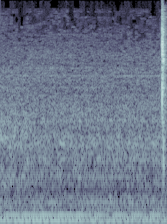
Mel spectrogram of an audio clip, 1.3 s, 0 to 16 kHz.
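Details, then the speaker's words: 2006 Dodge Ram 1500 Mega Cab, 5.7 Hemi, first start after jump from a dead battery, fuel nearly low; steady even low V8 rumble at idle with no knocks or ticks, sounds healthy, no warning lights. "So I am excited, because initial start, the truck sounds really healthy. There's no weird sounds from the motor."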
